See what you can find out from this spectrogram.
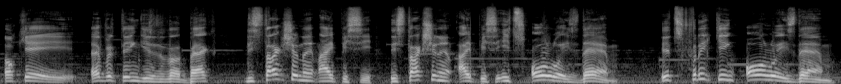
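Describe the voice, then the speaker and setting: A man's voice: fairly high pitch, big pitch swings, normal speed. A man giving casual, reactive commentary as a game streamer. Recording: faint game music behind the voice.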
